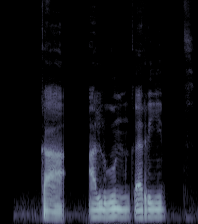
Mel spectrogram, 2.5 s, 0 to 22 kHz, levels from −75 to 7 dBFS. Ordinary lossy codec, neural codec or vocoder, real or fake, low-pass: none; vocoder, 44.1 kHz, 128 mel bands, Pupu-Vocoder; fake; none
